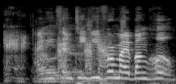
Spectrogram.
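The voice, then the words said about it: Cornholio impression from Beavis and Butthead. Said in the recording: “I am Cornholio... that's how he talks... your impression”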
